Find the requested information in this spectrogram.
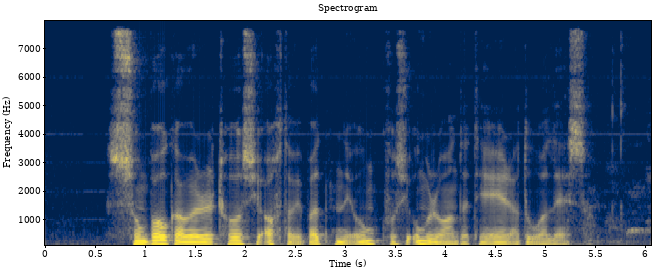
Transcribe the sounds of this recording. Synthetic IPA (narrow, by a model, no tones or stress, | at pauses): sʊmbowkaʋœːɹəʈ̪ʰoːsɪ̰ʔɔft̪aʋḭːbœt̪nɪnɪ̰ʔʊmkʰvusɪʔʊmɹoːand̪ət̪ʰɛːɛɾʔa̰t̪ṵːa̰lḛːsḁ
